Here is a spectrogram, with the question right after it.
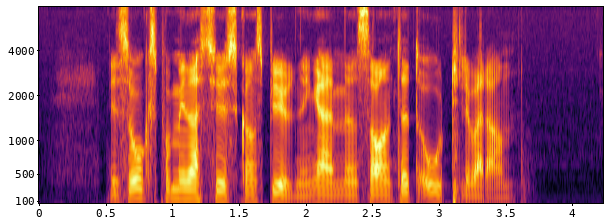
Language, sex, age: Swedish, male, 34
